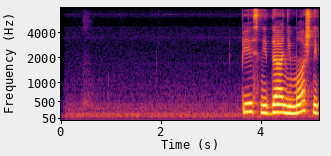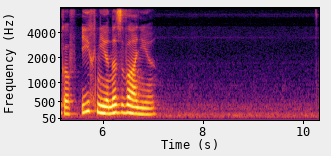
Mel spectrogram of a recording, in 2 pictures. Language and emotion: Russian, neutral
